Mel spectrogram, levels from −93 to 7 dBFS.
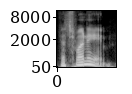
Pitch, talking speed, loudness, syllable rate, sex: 145 Hz, 305 wpm, -15 LUFS, 5.5 syllables/s, male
